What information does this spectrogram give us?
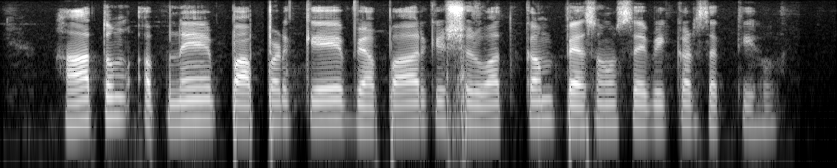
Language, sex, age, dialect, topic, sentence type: Hindi, male, 25-30, Garhwali, banking, statement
